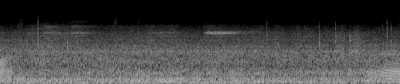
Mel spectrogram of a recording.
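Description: Mixed freight train's cars rolling along the rails, a steady rumble of wheels on track, with a brief faint high wheel squeal about two seconds in.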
